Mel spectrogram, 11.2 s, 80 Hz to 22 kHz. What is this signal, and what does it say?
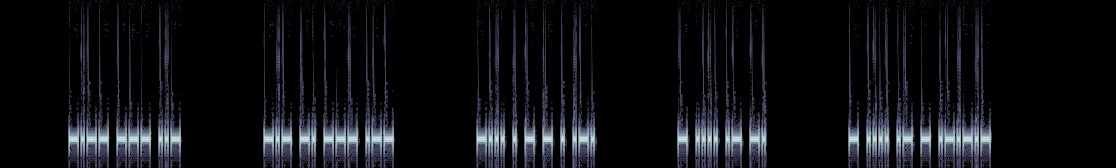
Morse code, heard as a keyed tone, about 40 wpm, 700 Hz. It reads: YOU KNOW BETTER THAN THAT.
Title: 4x Word-Spacing - Sentences from Top 400 Words - 40wpm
